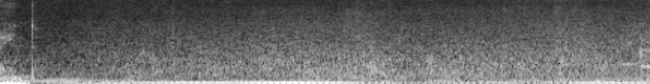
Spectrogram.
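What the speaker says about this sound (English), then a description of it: "Allowing the sound of the waves to calm your mind." Ocean waves as a steady, soft, continuous wash of surf with a low drone beneath, under calm background music.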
